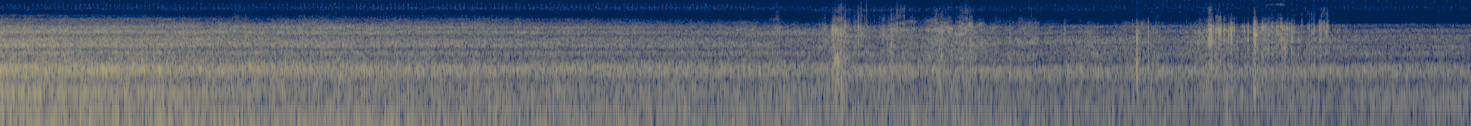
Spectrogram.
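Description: Mixed freight train receding down the line, its rumble fading steadily. A few short knocks and rustles cut in about halfway through and again near the end.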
